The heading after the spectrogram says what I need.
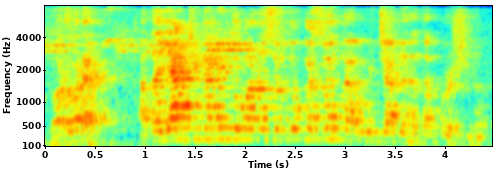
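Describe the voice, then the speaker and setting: A man's voice: high voice, moderate pace, a bit bright, a little hiss or hum. A man teaching a grammar lesson to a class, asking questions and repeating the answers himself. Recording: echoey classroom from far off.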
